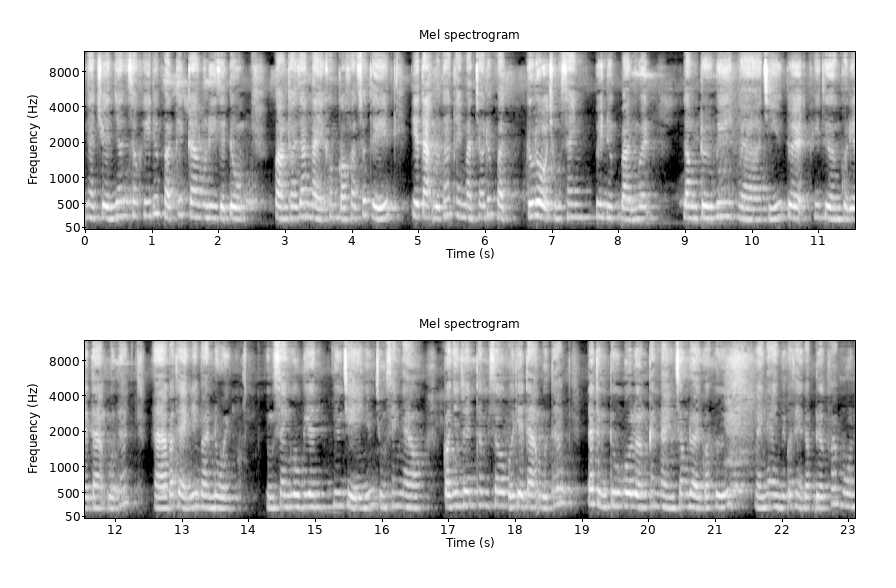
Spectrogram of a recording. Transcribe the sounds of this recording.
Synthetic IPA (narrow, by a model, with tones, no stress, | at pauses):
ɲaː˨˩t͡ɕwi˧˩ənɲə˧nsɔ˧wxi˧ɗɨ˦˥k̚və˨˩t̚t̪ʰï˦˥k̚kːaː˧mo˧li˧zi˨˩t̚ɗo̰˧˨n | xwaː˧˩ŋt̪ʰəː˨˩jzaː˧nːa˨˩jxə˧wŋ͡mkɔ˨˦fəː˨˩t̚swə˦˥t̚t̪ʰe˨˦ɗḭ˧˨t̪a̰ː˧˨ŋɓo˨˩t̪aː˦˥k̚t̪ʰa˧jŋma˨˩t̚t͡ɕɔ˧ɗɨ˦˥ək̚və˨˩t̚ki˨˦wɗo̰˧˨jt͡ɕʊ˨˦ŋ͡msa˧jŋ̟kwi˧nɨ˨˩ək̚ɓaː˧˩nhwḛ˧˨n | la˨˩wŋ͡mt̪ɨ˨˩ɓi˧vaː˨˩t͡ɕi˨˦t̪wḛ˧˨fi˧t̪ʰɨ˨˩˦əŋku˧˩əɗḭ˧˨ət̪a̰ː˧˨ŋɓo˨˩t̪aː˦˥k̚haː˨˩kɔ˨˦t̪ʰe˧˩ŋi˧ɓaː˨˩nːo˧˩j | t͡ɕʊ˨˦ŋ͡msa˧jŋ̟vo˧vi˧ənɲɨ˧ŋt͡ɕi˧˩˨ɲɨ̰˧˥ŋt͡ɕʊ˨˦ŋ͡msa˧jŋ̟naː˨˩wkɔ˨˦ɲɨ˧ənzwi˧ənt̪ʰə˧msə˧wvəː˨˦jɗḭ˧˨ət̪a̰ː˧˨ŋɓu˧˩t̪aː˦˥k̚ɗa̰ː˧˥t̪ɨ˨˩ŋt̪u˧vo˧lɨ̰˧˨əŋka˧nːa˨˩jŋ̟t͡ɕɔ˧wŋ͡mɗəː˨˩jkwaː˨˦xɨ˨˦ŋa˨˩jna˧jmə˨˦ŋkɔ˨˦t̪ʰe˧˩ɣa˨˩p̚ɗɨ˨˩ək̚faː˦˥t̚mo˧n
